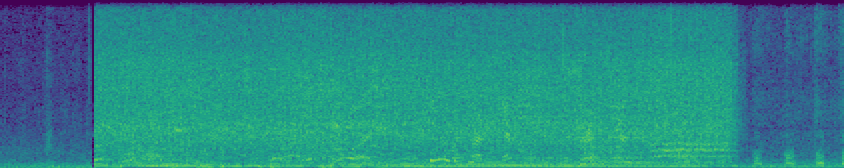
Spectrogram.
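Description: Water splashes as a small dog paddles in a pool.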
